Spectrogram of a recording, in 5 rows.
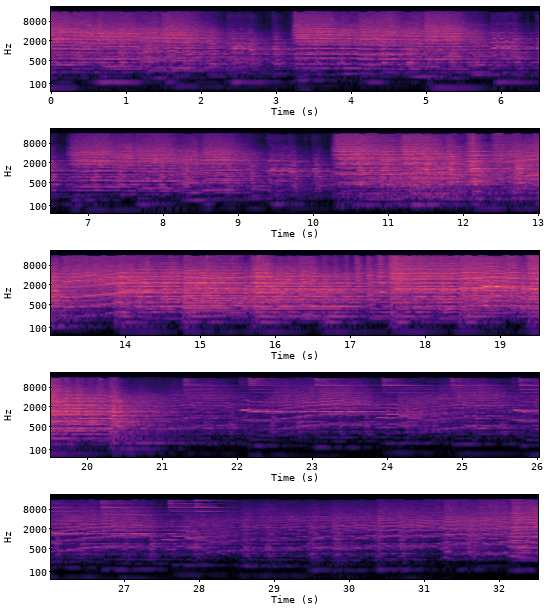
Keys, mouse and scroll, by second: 0.0 Right, 2.5-7.6 drag, 7.6 Right, 14.4-16.3 drag, 17.9 click, 18.4 shift+space, 20.9 shift+space, 21.4-27.8 drag, 27.8 shift+space, 31.3 Right, 31.9 Right, 32.0 Right.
